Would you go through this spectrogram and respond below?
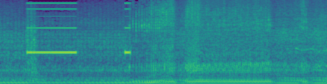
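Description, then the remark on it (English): A truck's reversing alarm sounds one long, steady electronic beep and then starts a second that cuts off, over a loud diesel engine rumble that swells as the vehicle moves. “I kept saying, back the Brinks truck up.”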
